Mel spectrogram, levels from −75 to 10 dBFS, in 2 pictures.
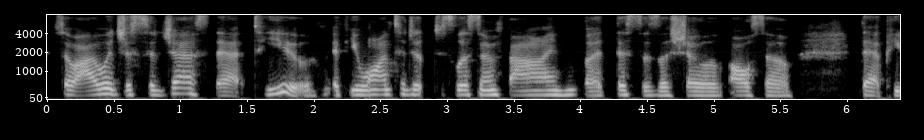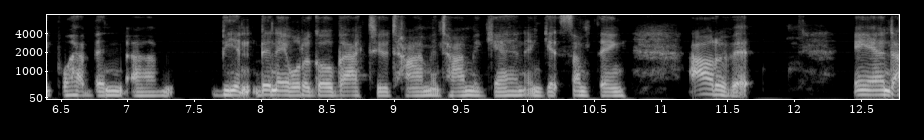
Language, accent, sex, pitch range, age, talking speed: English, American, female, 150-185 Hz, 20-39, 205 wpm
